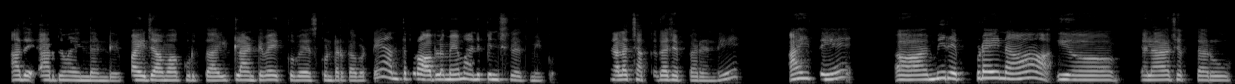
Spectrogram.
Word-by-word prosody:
అదే 210 -1 +2 0.2
అర్థమైందండి. 190 -3 -1 0.2
పైజామా, 195 -1 +3
కుర్తా 195 -1 -3
ఇట్లాంటివే 200 +1 0
ఎక్కువ 200 -1 -6
వేసుకుంటారు 185 0 -3
కాబట్టి 185 0 -5
అంత 260 -2 0
ప్రాబ్లమ్ 225 0 +5
ఏం 250 - +3
అనిపించలేదు 225 -4 -1
మీకు. 175 - -13 0.6
చాలా 215 +1 +3
చక్కగా 210 0 -1
చెప్పారండి. 185 +1 -4 0.7
అయితే 270 -4 +2 0.7
ఆహ్, 220 +1 +3
మీరు 285 +1 +3
ఎప్పుడైనా 285 +2 +2 0.7
ఆహ్, 205 0 0 0.4
ఎలా 210 0 +1 0.2
చెప్తారు 205 -2 -3
205 Hz, 110 wpm, -24 LUFS, 195-225 Hz, 0.7 s, ప్రాబ్లమ్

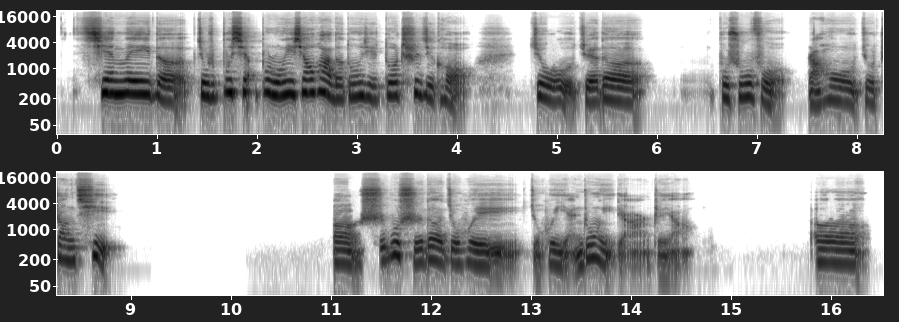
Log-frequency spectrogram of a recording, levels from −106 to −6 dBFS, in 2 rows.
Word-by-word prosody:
纤 275 -2 +5
维 265 -1 +6
的 190 -7 -1
就 240 - +3
是 220 - -3
不 285 +6 +1
消 285 0 +7
不 285 - 0
容 245 0 +5
易 260 - +5
消 280 +2 +6
化 280 -4 +3
的 205 -2 -3
东 225 +2 -1
西 210 -3 -4
多 235 +4 -1
吃 250 +2 -1
几 210 -5 -2
口 190 -4 -7 0.5
就 195 -6 -2
觉 175 -2 -2
得 185 -3 -1 0.6
不 215 - -3
舒 220 +2 0
服， 170 -8 -5
然 155 -2 -3
后 175 -2 -4
就 170 -2 -8
胀 200 -1 -4
气。 355 - 0 2.2
嗯， 165 -3 -3
时 185 +4 -2
不 260 +5 +1
时 175 -7 -1
地 200 -3 -1
就 175 -1 -4
会 170 - -3
就 - - -9
会 160 -2 -5
严 - - -4
重 220 0 -3
一 275 - -5
点 - - -11
儿， 280 -1 -13
这 260 0 -10
样。 285 +2 -12 1.2
嗯。 170 -2 -4
215 Hz, 170 characters per minute, -19 LUFS, 175-265 Hz, 2.2 s, 消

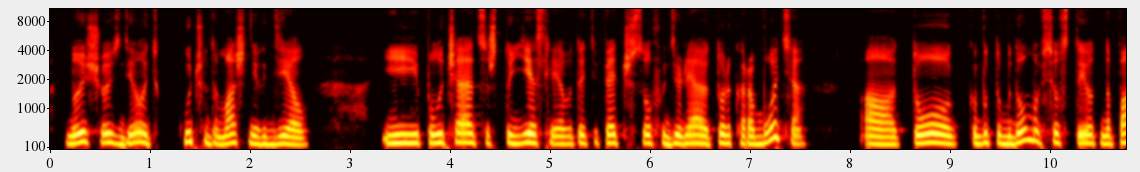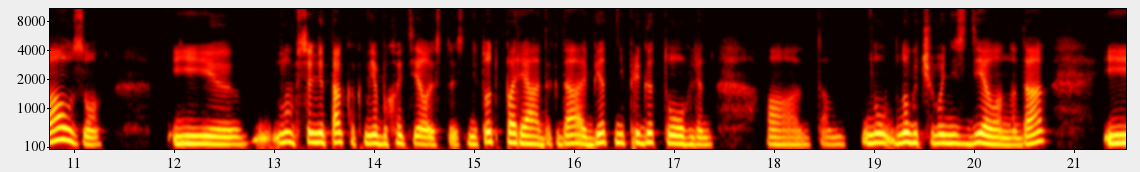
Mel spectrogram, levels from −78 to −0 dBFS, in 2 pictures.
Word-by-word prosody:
но 190 +4 +5
ещё 210 -2 +1
и 215 - +3
сделать 195 +1 0 0.2
кучу 220 -3 -2
домашних 180 0 -1
дел. 165 -1 0 0.7
И 200 +1 +4
получается, 205 0 +1
что 200 +3 -2
если 200 0 +3
я 180 - -1
вот 175 +1 -6
эти 190 +4 -4
5 195 -3 -1
часов 195 -2 -4
уделяю 185 0 +2
только 195 0 0
работе, 180 - 0 0.6
а, 170 -2 +1
то 195 -2 +4
как 190 - 0
будто 205 -1 0
бы 175 - +2
дома 240 +4 +2
всё 215 +4 -2
встаёт 190 -1 -1
на 180 -1 0
паузу, 205 -6 +1 0.7
и, 180 -2 +1 0.2
ну, 285 -7 -3
всё 225 - +1
не 215 0 +5
так, 215 +2 -1
как - - -10
мне 195 0 +2
бы 180 0 -2
хотелось. 170 -3 -2
То - - -7
есть 155 - -8
не 175 -1 -2
тот 225 +5 0
порядок, 190 -7 +1
да, 190 +2 -1
обед 200 +6 0
не 205 - 0
приготовлен, 190 -6 0 0.5
а, 165 -1 -4 0.2
там, 165 0 -10 0.2
ну, 205 +1 +2
много 210 +1 +3
чего 200 0 -2
не 195 0 +1
сделано, 175 -4 +1
да. 195 +9 0 0.6
И - - +1
190 Hz, 155 wpm, -19 LUFS, 175-210 Hz, 0.7 s, но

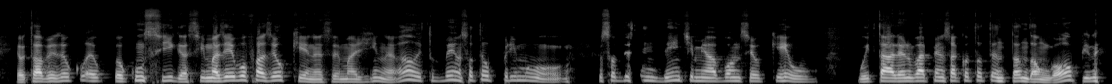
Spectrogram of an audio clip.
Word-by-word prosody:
eu 110 - +1
talvez 140 +3 +4
eu 170 0 -2
eu 160 -1 +1
co 160 0 -25
eu 145 - +3
consiga 175 -4 -2
assim, 135 +5 -4
mas 155 0 +6
aí 180 - +6
eu 185 - +4
vou 200 +1 +3
fazer 185 -2 +3
o 190 - +2
quê, 180 -6 -4
né? 115 -1 -1
Você 115 +4 -7
imagina, 125 +1 -3
ah, 210 +3 +2
"Oi 185 -3 -1
tudo 165 -3 -15
bem? 200 +4 -2
Eu 185 - -1
sou 180 - -5
teu 205 +2 -2
primo, 180 -8 -6 0.3
eu - - -7
sou 180 +3 -4
descendente 180 +1 -5
minha 160 -2 +2
vó, 165 +3 -1
não 160 - -2
sei 155 0 -4
o 150 - -3
quê", 160 +4 -3
o 125 -4 -5 0.4
o 125 - -2
italiano 150 +2 +5
vai 160 0 +6
pensar 170 0 0
que - - -17
eu - - -6
tô 180 +2 -5
tentando 155 -4 +1
dar 120 - +4
um 115 -3 0
golpe, 150 - +2
né. 155 - +1
160 Hz, 260 wpm, -22 LUFS, 145-180 Hz, 0.4 s, mas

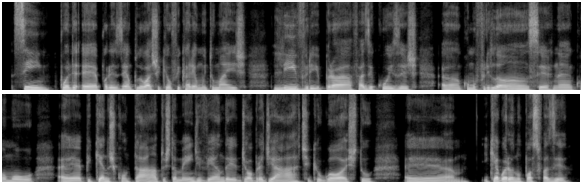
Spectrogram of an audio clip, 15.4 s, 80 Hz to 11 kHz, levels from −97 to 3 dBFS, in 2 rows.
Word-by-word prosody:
Sim, 210 -5 +3
por 205 0 +3
e 210 - +1
eh, 180 -2 +3
por 195 +3 -4
exemplo, 190 -2 0
eu 175 - +4
acho 175 0 +3
que 195 - -2
eu - - +1
ficaria 185 -1 -1
muito 190 +3 -3
mais 195 -2 -2 0.4
livre 175 -5 +2
pra 160 0 +2
fazer 170 0 0
coisas, 170 0 -1 0.3
hã, 155 -2 -2
como 180 +2 -2
freelancer, 170 -4 +1
né, 155 0 -3
como, 155 -2 -2 0.3
eh, 145 -2 +1
pequenos 175 +3 0
contatos 165 -2 -2
também 155 -1 -1
de 160 -2 -1
venda, 155 -1 0
de 145 +3 -5
obra 150 +1 +1
de 155 +2 -1
arte, 165 +3 -2
que 155 - -8
eu 145 - -2
gosto, 155 +3 +1 0.4
eh, 145 -1 -2 0.4
e 185 - -8
que 170 +1 +4
agora 160 -1 +6
eu 160 - +3
não 165 - +1
posso 165 -2 +1
fazer. 150 -3 0
165 Hz, 165 wpm, -23 LUFS, 155-180 Hz, 0.4 s, agora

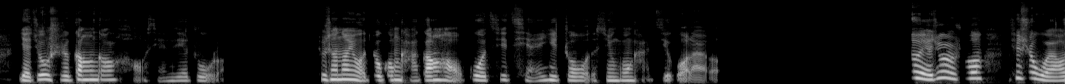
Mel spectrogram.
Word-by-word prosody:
也 190 -3 +1
就 225 +3 +3
是 200 -2 -2
刚 215 +2 +4
刚 215 0 -2
好 210 - -20
衔 165 -2 -17
接 175 +1 -8
住 175 -1 -9
了。 - - -21 0.9
就 225 - -3
相 225 +1 +4
当 230 0 +6
于 225 - +5
我 190 -4 +2
旧 195 +1 -2
工 200 +1 -1
卡 170 -3 -9
刚 195 +2 +5
好 - - -1
过 200 -1 0
期 195 +3 -9
前 185 -1 -10
1 200 - +1
周， 185 -2 -4
我 175 - -5
的 - - -16
新 180 +1 -3
工 180 0 -1
卡 180 - -14
寄 - - -11
过 - - -6
来 - - -9
了。 - - -20 1.9
对， 270 -7 +6
就 300 +6 +3
是 270 - +2
说， 280 +3 +1 0.2
其 295 - -2
实 280 +1 -4
我 220 -8 +4
要 175 +1 +1
200 Hz, 230 characters per minute, -20 LUFS, 180-220 Hz, 1.9 s, 当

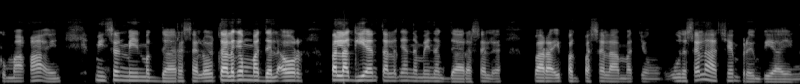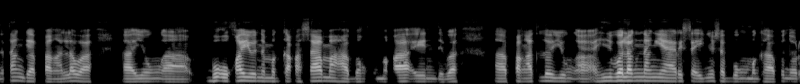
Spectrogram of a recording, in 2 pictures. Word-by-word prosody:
kumakain, 150 0 -3 0.3
minsan 195 0 -1
may 185 - +4
magdarasal 155 -1 -3
o 170 - -4
talagang 195 +2 +8
madala 180 -3 +3
or 185 -2 +1 0.2
palagian 195 -2 +9
talaga 180 0 -2
na 170 - -7
may 160 -1 -5
nagdarasal, 140 -1 -5
eh. 135 - -11 0.2
Para 155 -1 +3
ipagpasalamat 145 -2 -4
'yong 130 -2 -15
una 160 0 -6
sa 200 +6 +1
lahat 185 -6 +1
siyempre 170 -5 -5
'yong 135 - -11
biyayang 120 -2 -6
natanggap, 155 0 -3
pangalawa, 135 +3 -2 0.3
ah, 135 -1 -1
'yong, 140 0 -7
ah, 125 -1 -3 0.2
buo 160 -1 -3
kayo 170 -1 +5
na 155 -2 -7
magkakasama 150 +2 0
habang 135 -1 -6
kumakain, 140 +1 -2
'di 130 -2 -14
ba? 140 - 0 0.4
Ah, 140 0 -3
pangatlo 145 +3 -2
'yong, 150 -3 -7
ah, 130 - -2
hi 165 - -7
walang 175 -1 +5
nangyari 165 -3 +1
sa 145 - -4
inyo 145 +3 -7
sa 150 -2 -6
buong 140 -1 -12
maghapon 135 +1 -6
150 Hz, 180 wpm, -24 LUFS, 140-170 Hz, 0.4 s, palagian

